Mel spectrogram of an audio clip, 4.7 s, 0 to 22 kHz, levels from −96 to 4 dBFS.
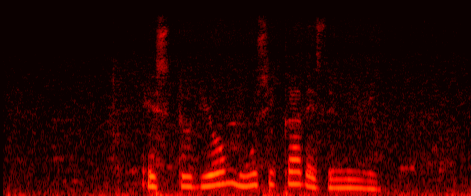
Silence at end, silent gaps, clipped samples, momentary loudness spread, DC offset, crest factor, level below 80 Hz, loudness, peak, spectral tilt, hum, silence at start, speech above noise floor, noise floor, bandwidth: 0 s; none; under 0.1%; 9 LU; under 0.1%; 18 dB; -70 dBFS; -49 LUFS; -32 dBFS; -7 dB/octave; none; 0.05 s; 25 dB; -73 dBFS; 16.5 kHz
